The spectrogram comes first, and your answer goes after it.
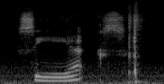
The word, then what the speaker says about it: CeX: electronics it's called uh cex yeah just how it's spelt c e x and my husband always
